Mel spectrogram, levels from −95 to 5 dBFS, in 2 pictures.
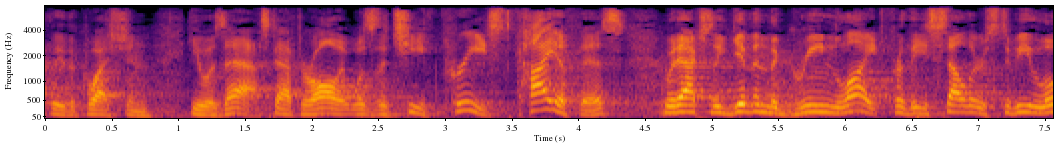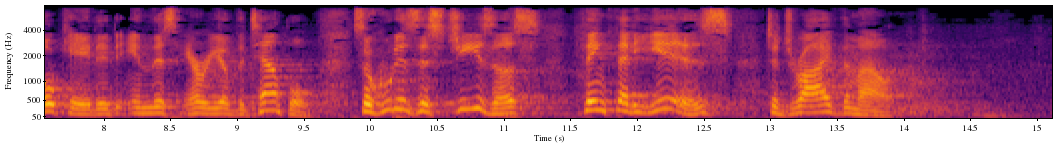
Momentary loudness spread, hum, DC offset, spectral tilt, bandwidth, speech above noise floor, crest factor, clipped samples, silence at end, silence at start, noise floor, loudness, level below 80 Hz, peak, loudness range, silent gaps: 9 LU; none; under 0.1%; -4 dB/octave; 7.6 kHz; 28 dB; 20 dB; under 0.1%; 0.45 s; 0 s; -48 dBFS; -20 LUFS; -50 dBFS; 0 dBFS; 3 LU; none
